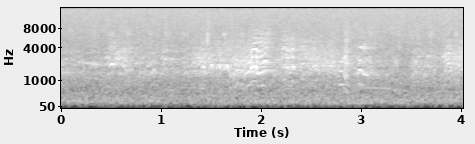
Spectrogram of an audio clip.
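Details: Noisy white cockatoos at the Murray River, Echuca, Australia give harsh, raspy screeches overlapping in a steady wash, with one louder squawk near the middle; faint background hiss throughout.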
